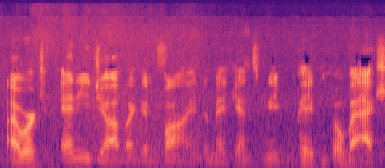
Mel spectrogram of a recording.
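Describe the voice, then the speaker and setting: A man's voice: fast, lightly acted, rough recording. A man playing a weary, earnest, exasperated father in a scripted radio play. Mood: weary, regretful. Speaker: actor in a college radio play. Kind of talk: scripted radio drama acting. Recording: faint low rumbling noise.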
